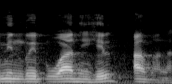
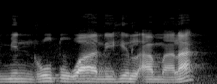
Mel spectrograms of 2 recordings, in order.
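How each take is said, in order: First: The first vowel of the word is i. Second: The first vowel of the word is u. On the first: "yang mengkasrahkan" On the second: "ada yang mendomahkan ra"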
